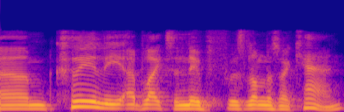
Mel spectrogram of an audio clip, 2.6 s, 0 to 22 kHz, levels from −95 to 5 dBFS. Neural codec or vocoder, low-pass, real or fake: codec, 16 kHz, 1 kbps, X-Codec, WavLM features, trained on Multilingual LibriSpeech; 7.2 kHz; fake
